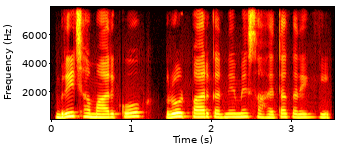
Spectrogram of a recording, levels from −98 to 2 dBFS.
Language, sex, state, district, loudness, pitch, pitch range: Hindi, female, Chhattisgarh, Raipur, -17 LUFS, 230 Hz, 215-245 Hz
